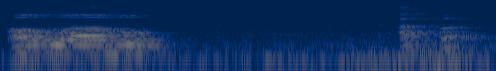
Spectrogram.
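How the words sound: There is a long pause between the words. The opening phrase is invalid and must be repeated. The speaker calls it wrong. "Berhentinya terlalu lama"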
